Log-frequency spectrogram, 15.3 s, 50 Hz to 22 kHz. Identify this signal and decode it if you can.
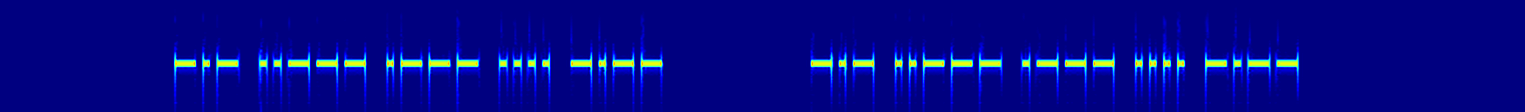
Morse code, heard as a keyed tone, about 17 wpm, 700 Hz. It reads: K2JHY K2JHY
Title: USA Call Signs - 5 Characters - Repeated 2x - 17wpm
